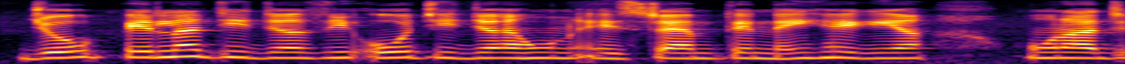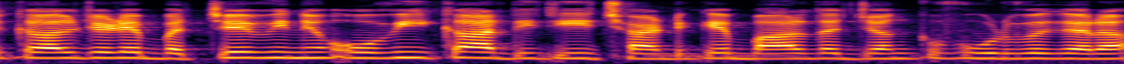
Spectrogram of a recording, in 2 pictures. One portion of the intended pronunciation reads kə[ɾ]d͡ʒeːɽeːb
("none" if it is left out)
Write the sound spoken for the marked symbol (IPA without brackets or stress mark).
l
